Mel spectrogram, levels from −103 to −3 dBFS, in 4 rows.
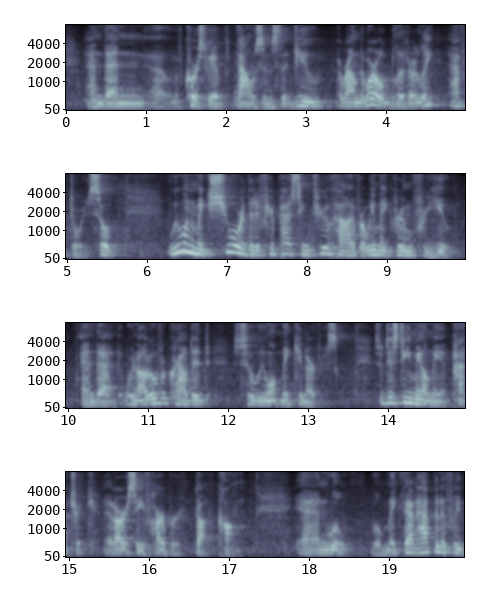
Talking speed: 175 wpm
